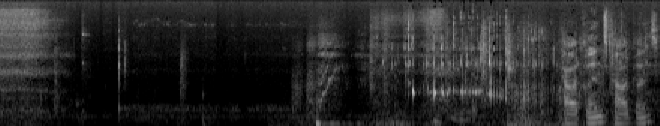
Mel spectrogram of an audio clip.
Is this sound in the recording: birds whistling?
no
